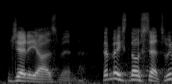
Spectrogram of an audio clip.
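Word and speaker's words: Cedi Osman: Number two, that CD Osman's name is pronounced Jetty Osman.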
